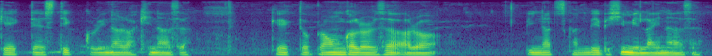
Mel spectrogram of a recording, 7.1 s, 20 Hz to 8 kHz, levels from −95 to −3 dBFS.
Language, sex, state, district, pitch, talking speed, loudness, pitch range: Nagamese, male, Nagaland, Dimapur, 105 Hz, 160 wpm, -19 LUFS, 100-110 Hz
